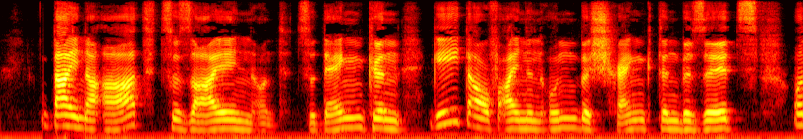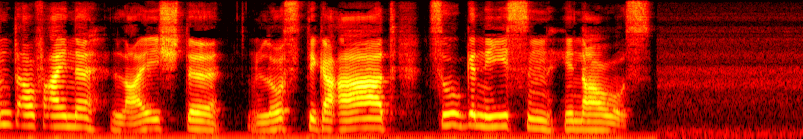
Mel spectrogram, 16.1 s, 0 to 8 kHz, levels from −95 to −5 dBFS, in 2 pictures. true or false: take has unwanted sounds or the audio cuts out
false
